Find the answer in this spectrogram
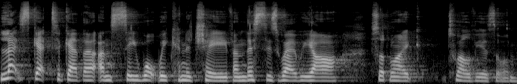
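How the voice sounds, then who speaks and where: A woman with a Welsh accent speaks at a moderate pace in a medium pitch with ordinary pitch variation. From Wales. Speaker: tourism manager. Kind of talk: conference panel introduction.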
